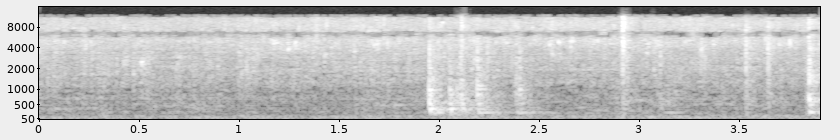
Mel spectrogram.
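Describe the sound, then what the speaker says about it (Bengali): Green beans fry in a pan for fried rice over a constant close sizzle, with a few sharp scrapes and clinks of a spatula stirring them partway through. "এর মধ্যে বিনসটাও একটু ভেজে দেবো"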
